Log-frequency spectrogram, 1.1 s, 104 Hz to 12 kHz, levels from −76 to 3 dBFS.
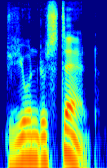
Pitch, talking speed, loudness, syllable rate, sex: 120 Hz, 170 wpm, -17 LUFS, 5.6 syllables/s, male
